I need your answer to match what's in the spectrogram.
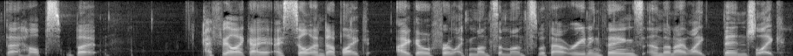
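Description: A woman's voice: sits low, steady tone, moderate pace, dry recording. A woman co-hosting a podcast, chatting casually and rambling with lots of fillers. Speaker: podcast co-host. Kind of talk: casual chat.

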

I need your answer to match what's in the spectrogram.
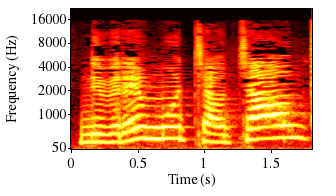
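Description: A woman's fairly bright, high-sitting voice comes through a little slowly in clean, echo-free studio sound recorded from a distance. She is a folk musician from Queens, New York, enthusiastically telling young listeners about her family and music in a scripted educational talk, set in an indoor studio with a wooden wall behind her.

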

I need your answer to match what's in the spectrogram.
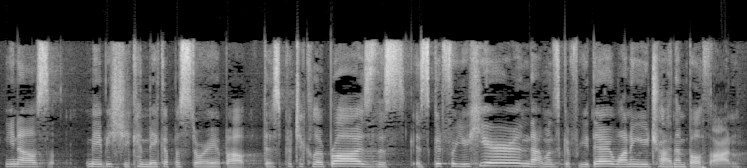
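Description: A woman in her thirties, a business founder who grew up in Thailand, giving a lively prepared talk from a lectern on a conference stage. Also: mid-range voice, fairly quick. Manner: lively, gestures with both hands, speaks from a lectern. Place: large conference hall stage. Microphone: lectern microphones. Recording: long hall reverb.

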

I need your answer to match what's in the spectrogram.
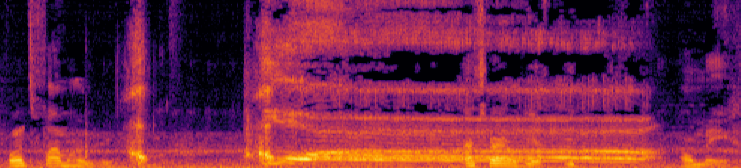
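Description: A man's voice: on the high side, fairly even intonation, slow, raised voice, heavy background noise. A young man giving casual, joking gameplay commentary full of slang. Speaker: gamer.

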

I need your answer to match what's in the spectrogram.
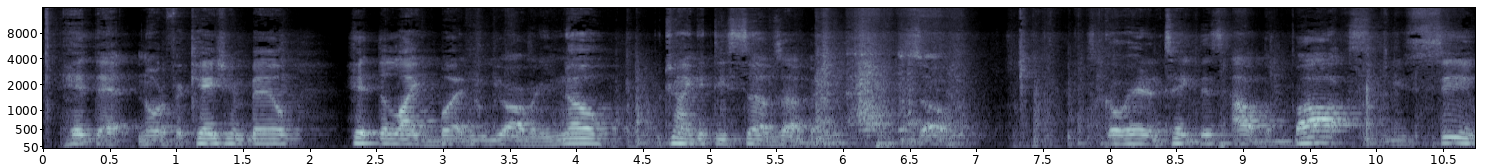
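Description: A Maryland man in his thirties unboxes sneakers for his YouTube vlog in a small indoor room with a plain wall. He chats casually, laid-back and slangy, repeating his phrases. His voice is mid-range and a little mellow, and the roomy, echoing audio carries a little hiss or hum.

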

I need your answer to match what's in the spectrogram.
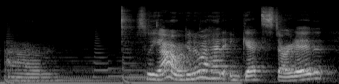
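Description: A woman's voice: mid-range voice, expressive, moderate pace. A young woman in her twenties chatting casually to camera in her home kitchen, bubbly and talkative. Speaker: vlogger. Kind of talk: casual vlog chat. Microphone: handheld phone camera at arm's length. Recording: echoey kitchen with music behind.

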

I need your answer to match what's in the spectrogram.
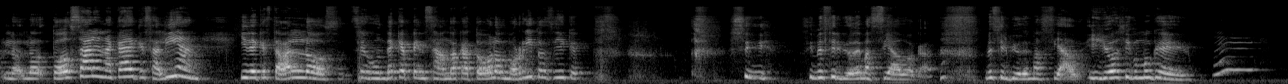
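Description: A woman's voice: high voice, fairly quick. A young woman with a Mexican accent, telling a personal story in a casual, slangy live stream full of fillers. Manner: slangy, chatty, many fillers. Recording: echoey room.

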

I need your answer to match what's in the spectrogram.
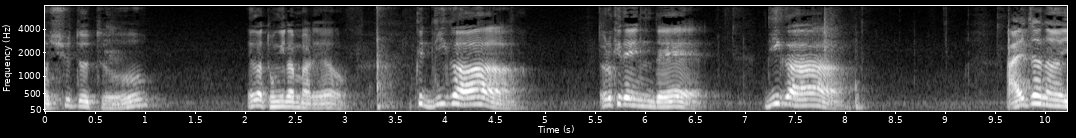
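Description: A man teaching an English grammar lesson to a class, calling on students by name, repeating questions and scolding them. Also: on the high side. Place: small classroom.

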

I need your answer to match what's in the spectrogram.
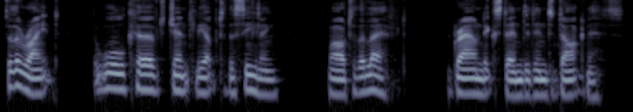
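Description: A man's voice: mid-range voice, fairly even intonation, normal speed, dry recording. Dry-voiced male story narrator. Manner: hesitant, filler-heavy in the intro. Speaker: podcast host and author. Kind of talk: reading fantasy flash fiction.

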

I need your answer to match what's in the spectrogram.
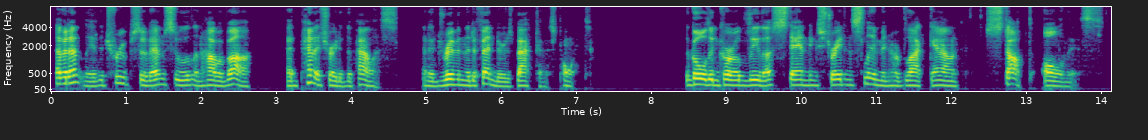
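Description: A man's voice: mid-range voice, measured pace, bright, forceful tone. A man reading an adventure story aloud as a narrator. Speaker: reader on a streamed book reading. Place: indoor room, seated at webcam.

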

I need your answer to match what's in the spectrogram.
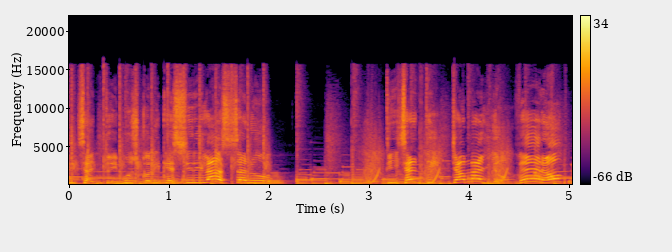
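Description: A woman's voice: sits high, animated, slow. A woman voicing a self-assured young furry blob creature in a cartoon, reassuring in manner. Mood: confident, soothing. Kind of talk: Italian cartoon dub acting. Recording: music behind the voice.

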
